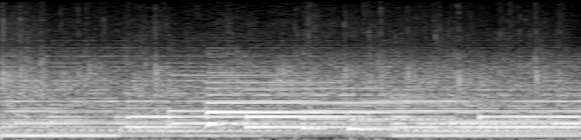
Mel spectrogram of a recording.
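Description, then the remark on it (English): An audience claps hands together to thank the Lord in a steady, dense wash of applause lasting the whole clip, with sustained organ or keyboard chords playing underneath and no voices. “Would you clap your hands one more time and thank the Lord?”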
